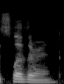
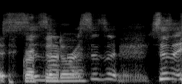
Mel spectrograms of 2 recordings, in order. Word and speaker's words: Slytherin: a Harry Potter person I was like sciss scissor she was like Slytherin I was like yeah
